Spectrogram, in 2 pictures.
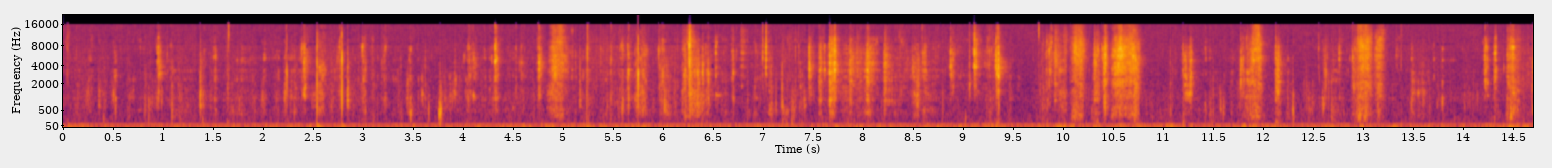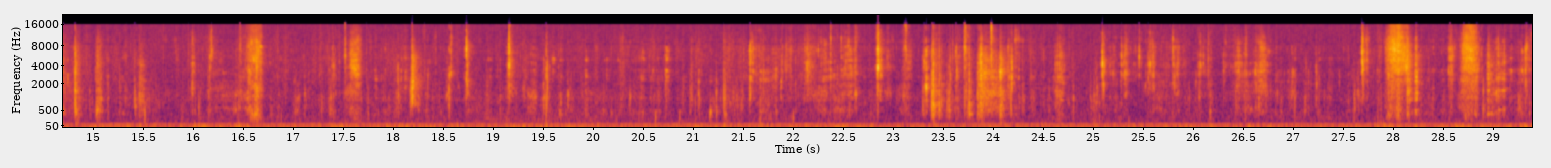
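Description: Close-miked eating: a person chewing spicy noodles and squid with wet mouth clicks, and slurping noodles in a few longer draws, one near the end.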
